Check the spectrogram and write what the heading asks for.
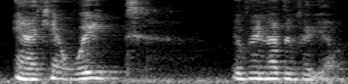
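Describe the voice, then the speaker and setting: This vlogger, a young woman from the United States starting a nonprofit, addresses the camera in an earnest, reflective way and keeps restarting her sentences. She speaks fairly quickly in a steady, mid-range, creaky voice against a noisy background.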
